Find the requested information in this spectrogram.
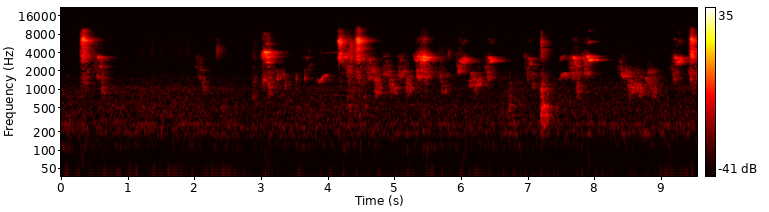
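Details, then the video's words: Parakeet pair being affectionate, trading sharp high chirps and scratchy squawks, with quiet ticking notes early on and then denser chattering bursts. "Mimos entre periquitos"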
